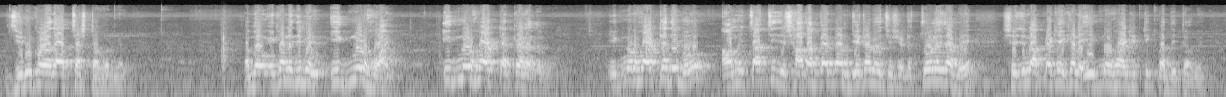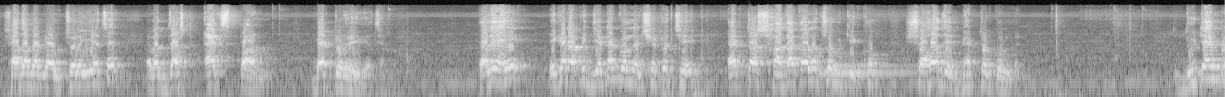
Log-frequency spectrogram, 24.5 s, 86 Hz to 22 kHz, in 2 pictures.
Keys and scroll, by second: 18.8 ctrl+-, 20.2 alt+space.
